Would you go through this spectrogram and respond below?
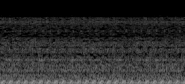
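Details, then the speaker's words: Honda Vario scooter after repair for heavy, sluggish pull and high fuel use: low, even single-cylinder putter at steady idle, no rattle or scrape from the belt drive; pulls light now and front end sounds smooth, normal idle. "Enak pokoknya tarikannya bukan lumayan sih pokoknya enak tidak mengecewakan dan suaranya di bagian depannya halus"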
